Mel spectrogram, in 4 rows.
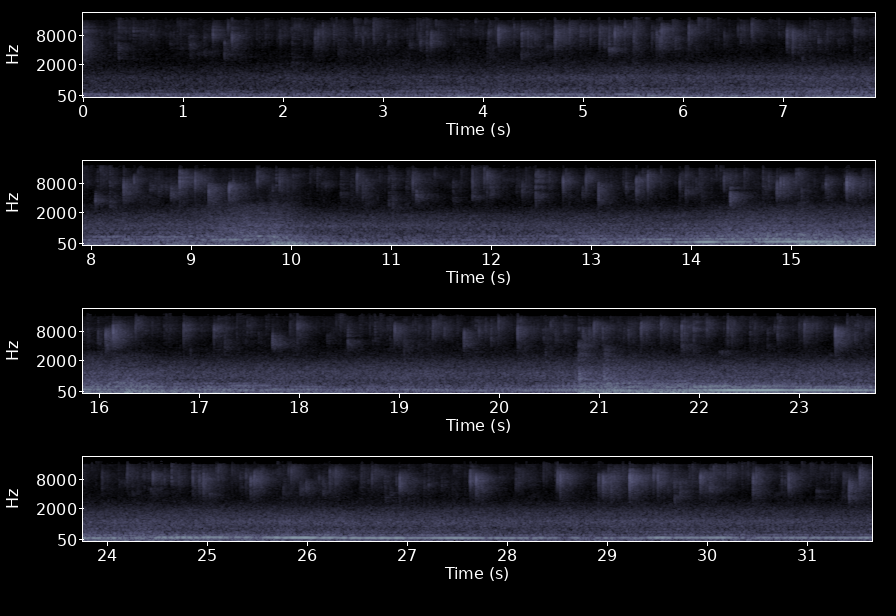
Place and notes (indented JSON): {
  "title": "Park Road - Under the Bridge",
  "date": "2022-01-23 13:00:00",
  "description": "Recorded with a zoom h4n",
  "latitude": "41.67",
  "longitude": "-91.53",
  "altitude": "195",
  "timezone": "America/Chicago"
}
